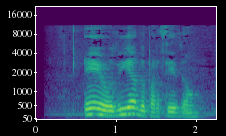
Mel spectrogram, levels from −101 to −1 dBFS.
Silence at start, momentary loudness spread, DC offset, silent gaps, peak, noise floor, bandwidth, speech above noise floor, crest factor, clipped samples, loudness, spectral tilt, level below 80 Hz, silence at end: 0.6 s; 10 LU; under 0.1%; none; -10 dBFS; -51 dBFS; 11.5 kHz; 26 dB; 18 dB; under 0.1%; -25 LUFS; -5 dB/octave; -76 dBFS; 0.2 s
